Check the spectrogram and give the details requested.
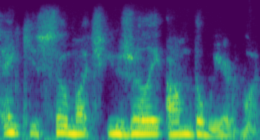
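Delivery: whispered in an acted voice. Whispering thanks to a strange woman in a tavern: whispering in character. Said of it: "I'm just gonna whisper to her".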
